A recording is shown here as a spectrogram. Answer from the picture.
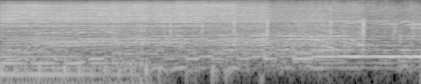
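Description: A live band playing with drums, bass and guitar. The low drum and bass end cuts out about a second and a half in, leaving held guitar notes ringing on.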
